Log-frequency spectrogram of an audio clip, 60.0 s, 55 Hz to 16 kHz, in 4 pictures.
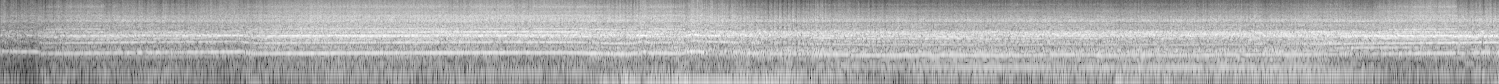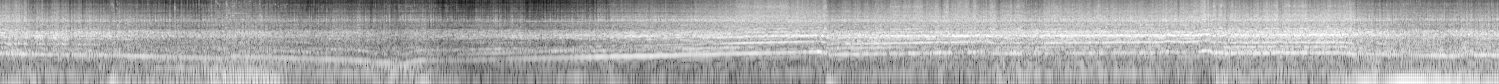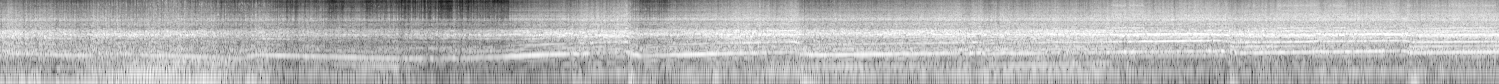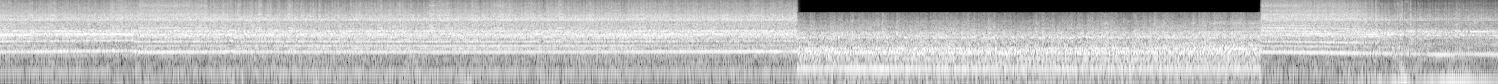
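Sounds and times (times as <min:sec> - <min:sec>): racing sidecar engine: 0:00.0 - 0:59.9.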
